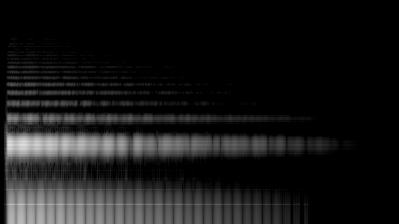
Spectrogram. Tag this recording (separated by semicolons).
button; game; interface-button; Sound-FX; video-game; video-game-button; website-button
